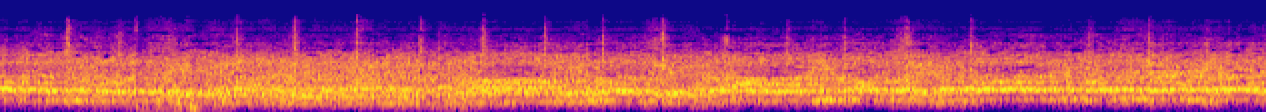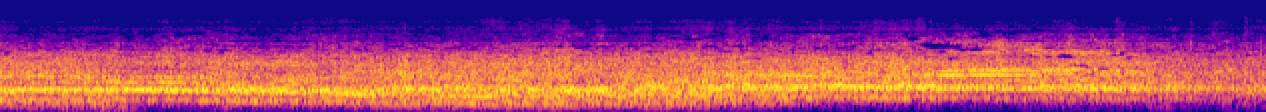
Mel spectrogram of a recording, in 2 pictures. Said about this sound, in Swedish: Are you watching Harry Kane, sjöng publiken, och sedan jubel för matchslutet. Det var alltså slutpunkten på det hela. Dels då det här hånet av Harry Kane, för det var ju Tottenham-fansen som sjöng det till sin egen stjärna, som inte var med i truppen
